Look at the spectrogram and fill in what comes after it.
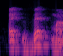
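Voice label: "ekzema", Malay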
